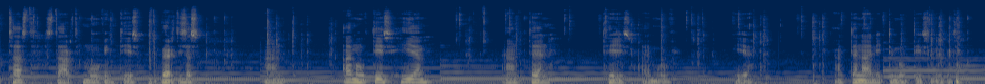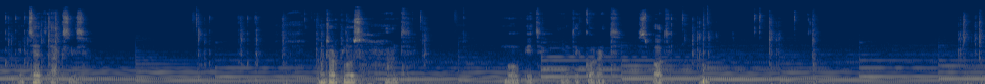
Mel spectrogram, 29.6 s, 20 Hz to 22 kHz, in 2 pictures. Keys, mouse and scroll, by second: 0.3 right click, 0.6 z, 1.1-5.7 middle drag, 2.2 KP_7, 3.9 z, 4.4 g, 7.2 a, 7.5-10.7 right drag, 7.7-10.5 middle drag, 9.4 g, 10.5 s, 11.2 g, 11.6 middle click, 11.6-14.1 right drag, 11.6 z, 12.1 z, 12.5-14.9 drag, 14.1 ctrl+z, 14.4-17.2 middle drag, 15.2 g, 17.8-21.0 middle drag, 19.5 ctrl+KP_Add, 19.6 ctrl+KP_Add, 21.0-22.9 drag, 25.2 z, 26.0-28.2 right drag, 26.3 z, 26.6-28.8 drag, 28.8 ctrl+r, 28.8 a, 29.2 ctrl+z.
